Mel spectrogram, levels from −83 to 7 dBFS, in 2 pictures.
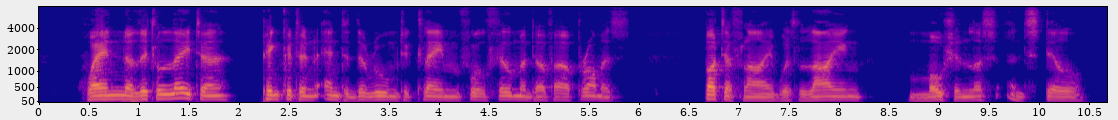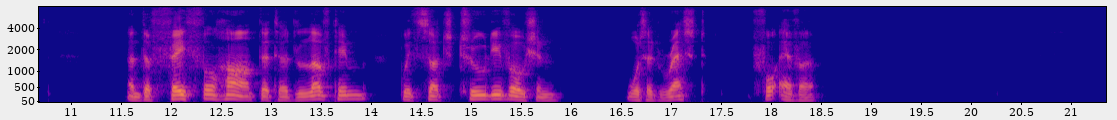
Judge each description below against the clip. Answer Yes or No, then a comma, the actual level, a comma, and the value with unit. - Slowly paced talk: Yes, slow, 105 wpm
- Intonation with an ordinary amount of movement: Yes, average, 3.6 semitones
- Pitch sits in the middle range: No, low, 105 Hz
